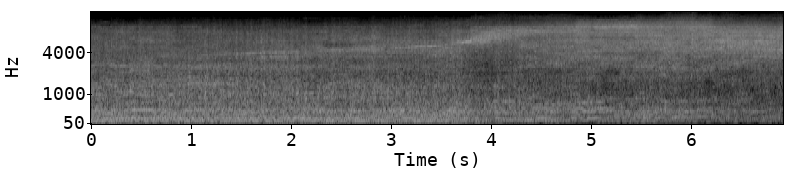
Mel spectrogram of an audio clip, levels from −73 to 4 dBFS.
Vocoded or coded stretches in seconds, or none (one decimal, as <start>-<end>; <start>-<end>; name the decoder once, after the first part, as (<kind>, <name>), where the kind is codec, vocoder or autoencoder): 0.0-1.1 (codec, SNAC); 2.1-2.9; 3.8-6.9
